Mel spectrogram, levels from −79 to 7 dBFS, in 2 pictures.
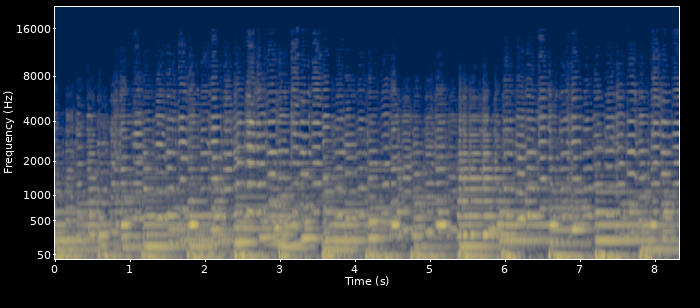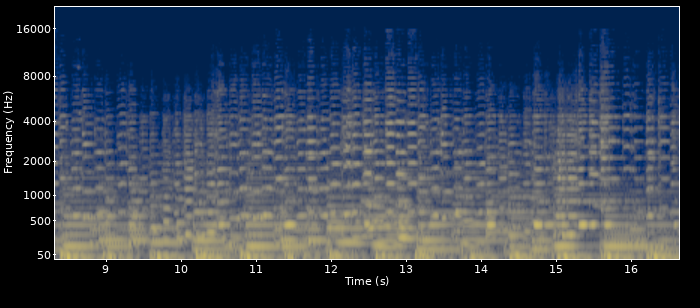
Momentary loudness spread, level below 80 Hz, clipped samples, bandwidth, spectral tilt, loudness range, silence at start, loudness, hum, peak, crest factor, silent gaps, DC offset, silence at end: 6 LU; -24 dBFS; under 0.1%; 12.5 kHz; -5.5 dB/octave; 3 LU; 0 s; -19 LUFS; none; -4 dBFS; 14 dB; none; under 0.1%; 0 s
